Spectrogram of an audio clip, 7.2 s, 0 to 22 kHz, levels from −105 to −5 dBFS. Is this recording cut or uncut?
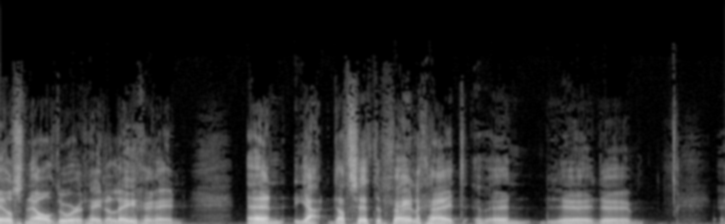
uncut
